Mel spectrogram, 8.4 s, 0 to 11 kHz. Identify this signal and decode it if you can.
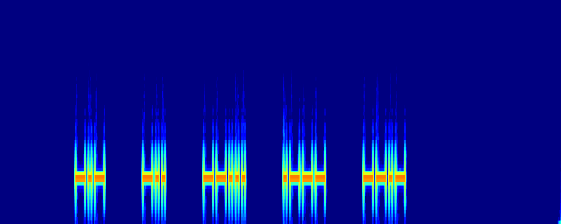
Morse code, heard as a keyed tone, about 25 wpm, spaced as for 12 wpm, 700 Hz. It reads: KD7JQ
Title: USA Call Signs - 5 Characters - 4x Character Spacing - 25wpm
